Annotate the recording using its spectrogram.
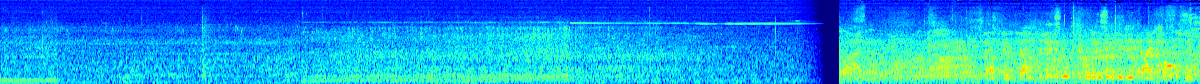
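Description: Piston engines of vintage biplanes running steadily at taxi idle, a low even drone. After an abrupt cut about two-thirds through, a louder, wavering mix of sound takes over.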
